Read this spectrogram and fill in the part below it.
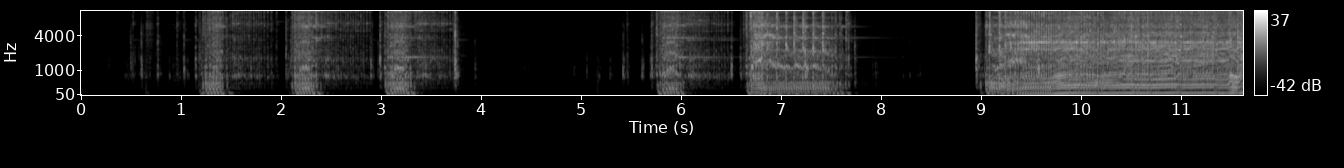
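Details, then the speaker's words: Chainsaw cold start then steady buzzing idle with faint scraping rub underneath: clutch washer rubbing on the E-clip, present since new. "That noise is the washer rubbing against the E-clip. That's what that noise is. It's been doing it since I heard it brand new."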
